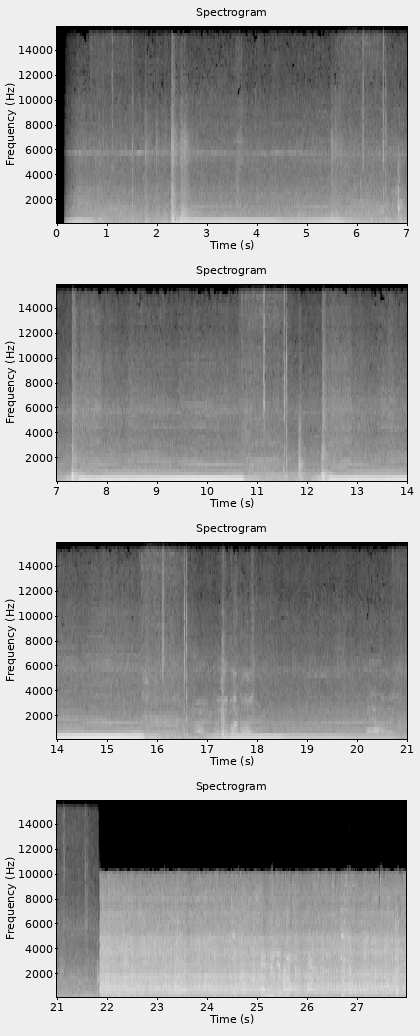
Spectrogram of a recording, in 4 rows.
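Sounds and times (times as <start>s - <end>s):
shearing machine humming: 2.2s - 27.9s
sharp knock of shearing machine: 2.3s - 2.8s, 6.8s - 7.8s, 10.7s - 12.9s, 17.2s - 18.0s, 21.8s - 27.9s.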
